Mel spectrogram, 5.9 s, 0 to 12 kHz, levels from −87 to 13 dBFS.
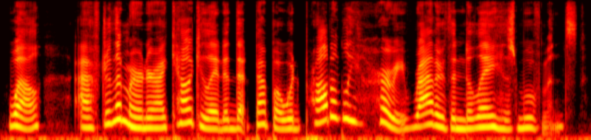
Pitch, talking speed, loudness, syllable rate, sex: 240 Hz, 160 wpm, -18 LUFS, 5.5 syllables/s, female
